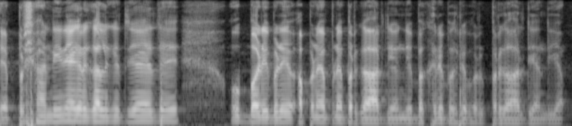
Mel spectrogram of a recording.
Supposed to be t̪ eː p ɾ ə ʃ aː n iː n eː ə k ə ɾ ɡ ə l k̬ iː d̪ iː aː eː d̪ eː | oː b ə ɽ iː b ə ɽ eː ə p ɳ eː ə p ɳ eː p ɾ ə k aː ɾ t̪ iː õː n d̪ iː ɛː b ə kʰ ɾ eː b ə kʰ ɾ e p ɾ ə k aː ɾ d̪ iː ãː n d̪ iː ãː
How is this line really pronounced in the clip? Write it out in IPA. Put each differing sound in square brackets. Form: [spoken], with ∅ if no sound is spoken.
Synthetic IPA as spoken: t̪ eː p ɾ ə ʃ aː n iː n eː ə [ɡ] ə ɾ ɡ ə l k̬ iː [t̪] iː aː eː [t̪] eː | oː b ə ɽ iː b ə ɽ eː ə p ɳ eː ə p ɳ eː p ɾ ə k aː ɾ [d̪] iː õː n d̪ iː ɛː b ə kʰ ɾ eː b ə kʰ ɾ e p ɾ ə k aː ɾ d̪ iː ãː n d̪ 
